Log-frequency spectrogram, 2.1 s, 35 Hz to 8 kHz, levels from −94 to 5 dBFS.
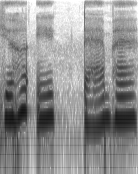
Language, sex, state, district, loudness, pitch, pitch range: Hindi, female, Bihar, Purnia, -15 LUFS, 200 Hz, 195-200 Hz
